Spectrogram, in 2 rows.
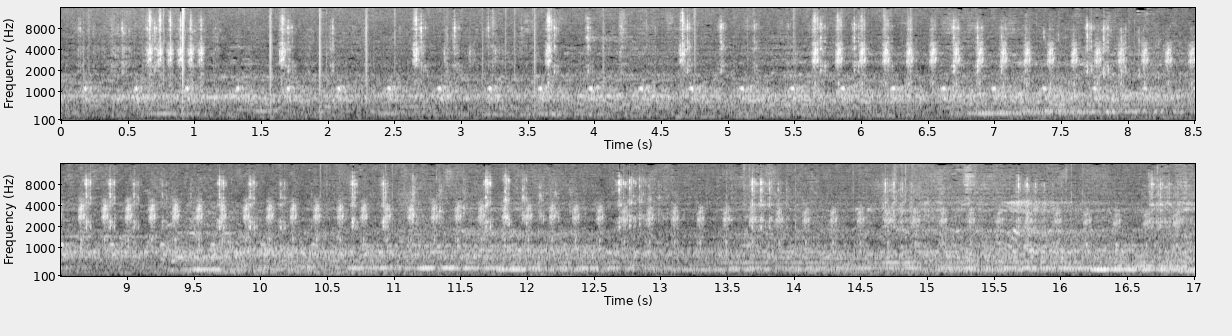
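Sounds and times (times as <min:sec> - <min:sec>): rapid mechanical ticking: 0:00.0 - 0:17.0.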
